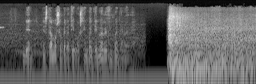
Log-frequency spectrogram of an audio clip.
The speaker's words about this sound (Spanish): La tercera etapa pone en marcha su motor. El Apolo acelera gradualmente.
